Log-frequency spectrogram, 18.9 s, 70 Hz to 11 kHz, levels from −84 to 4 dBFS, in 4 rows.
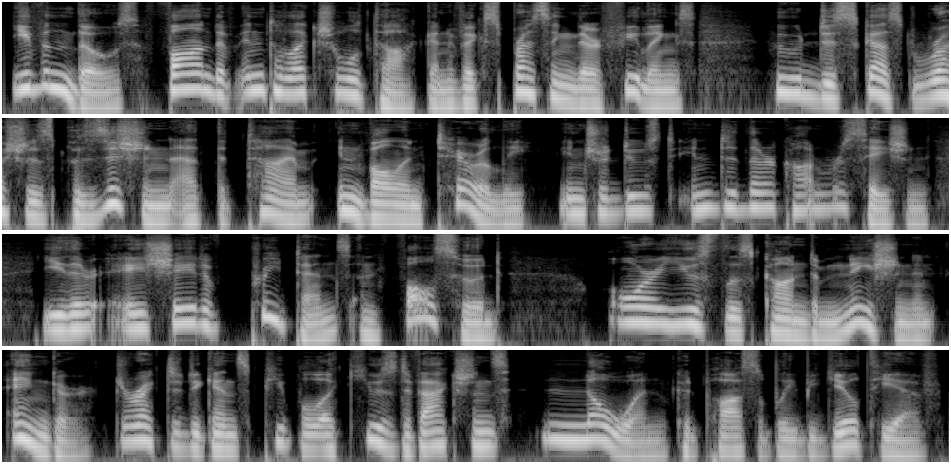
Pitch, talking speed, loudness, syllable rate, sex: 140 Hz, 150 wpm, -20 LUFS, 5.6 syllables/s, male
